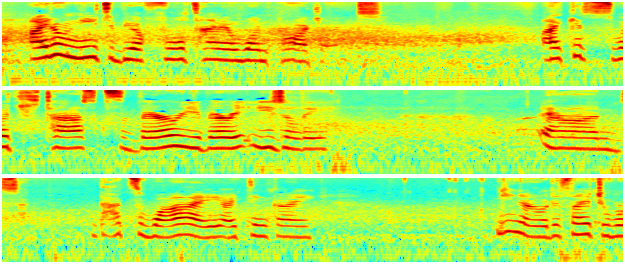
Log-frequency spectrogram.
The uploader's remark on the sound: Sound may feel different as it was recorded while on a nature walk.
